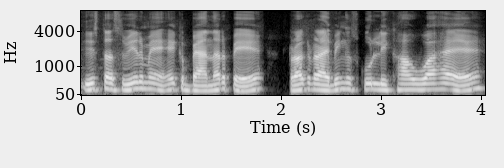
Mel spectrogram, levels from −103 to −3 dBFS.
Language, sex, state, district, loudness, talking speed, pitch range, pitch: Hindi, male, Jharkhand, Garhwa, -19 LUFS, 180 wpm, 145-165 Hz, 155 Hz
